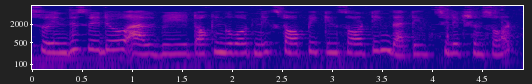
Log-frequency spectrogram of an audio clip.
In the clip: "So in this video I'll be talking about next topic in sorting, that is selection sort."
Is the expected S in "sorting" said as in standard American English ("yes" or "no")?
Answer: yes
